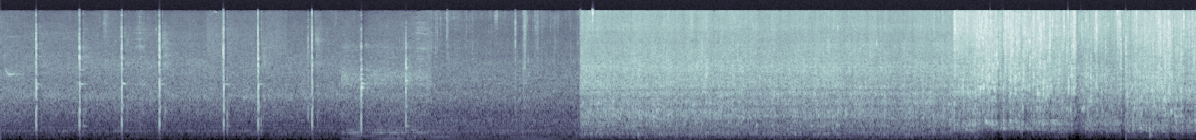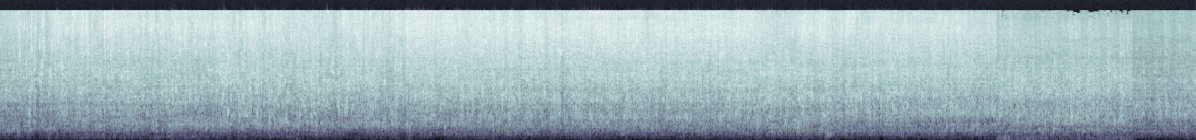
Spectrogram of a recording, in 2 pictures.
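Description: A knife chopping, about nine sharp knocks less than a second apart; then about seven seconds in, water starts gushing steadily into a steel bowl as prawns and squid pieces are washed, louder from about twelve seconds on.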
